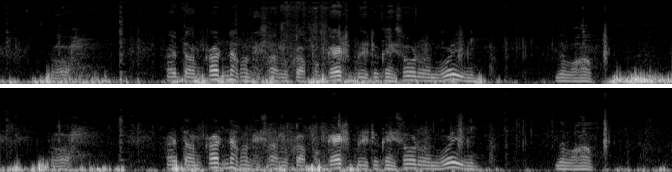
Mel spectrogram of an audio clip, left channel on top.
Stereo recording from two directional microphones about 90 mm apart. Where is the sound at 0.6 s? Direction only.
35° left (ahead or behind).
